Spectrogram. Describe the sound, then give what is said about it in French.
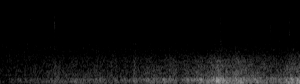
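Steady rain falls in a dense, hissing wash, growing slightly heavier, with a low rumble underneath like thunder. No voices, just the continuous patter of countless drops. “Écoute maintenant le son de la pluie. Dessine-la tomber sur ta terre en innombrables gouttes.”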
